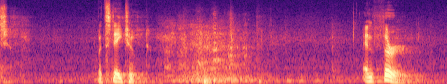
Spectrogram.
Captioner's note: laughter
